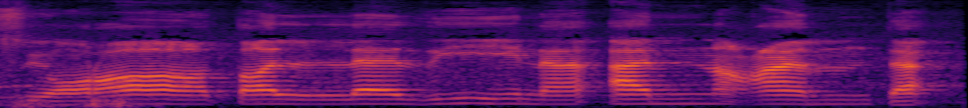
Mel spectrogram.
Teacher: Karena lidahnya terlepas duluan. Hukum tajwidnya adalah idhar, harus dibaca jelas, tidak boleh ada proses menahan di situ. Tidak menahan, tidak mendengung atau gunah, tapi dilanjutkan langsung ke makhraj berikutnya dengan kaidah suara yang tetap mengalir tidak berjeda.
